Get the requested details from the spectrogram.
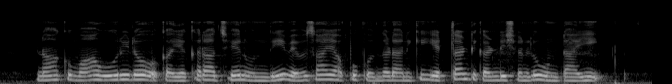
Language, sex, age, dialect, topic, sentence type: Telugu, female, 31-35, Southern, banking, question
